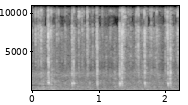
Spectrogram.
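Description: Hooves of a single horse driven in harness, pulling a carriage through town, clip-clop in a steady rhythmic series close by against a constant background hum.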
